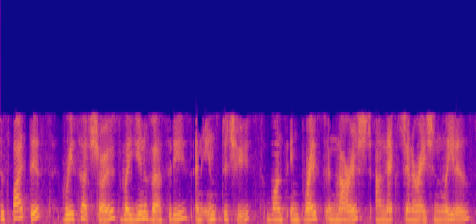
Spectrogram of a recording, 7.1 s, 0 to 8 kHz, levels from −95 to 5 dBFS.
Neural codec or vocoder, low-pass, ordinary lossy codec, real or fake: none; 7.2 kHz; AAC, 16 kbps; real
